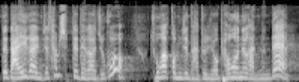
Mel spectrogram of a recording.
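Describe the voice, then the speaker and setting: A middle-aged woman pastor preaching at a revival, telling her own story in an animated, chatty way and acting out quotes. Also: a little high, fast talker. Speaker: pastor, guest revival speaker. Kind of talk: sermon with personal testimony. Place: church sanctuary at a revival meeting. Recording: echoey church hall.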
